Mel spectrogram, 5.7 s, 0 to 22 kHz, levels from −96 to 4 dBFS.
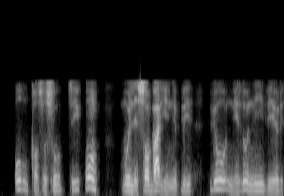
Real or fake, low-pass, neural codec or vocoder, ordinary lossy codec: fake; 7.2 kHz; codec, 16 kHz, 0.3 kbps, FocalCodec; AAC, 16 kbps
